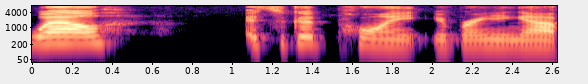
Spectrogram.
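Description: A woman with an American accent uses ordinary pitch variation. The very clean recording has a dry, close sound with no echo and a silent background. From Kentucky, small town on the Ohio River. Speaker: economist. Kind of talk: interview.

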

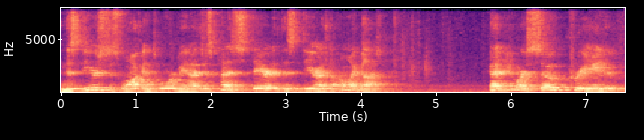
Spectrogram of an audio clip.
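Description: Strong room echo surrounds a man speaking at a moderate pace, his high pitch showing ordinary variation. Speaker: preacher. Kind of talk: sermon. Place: church. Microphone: camera far.

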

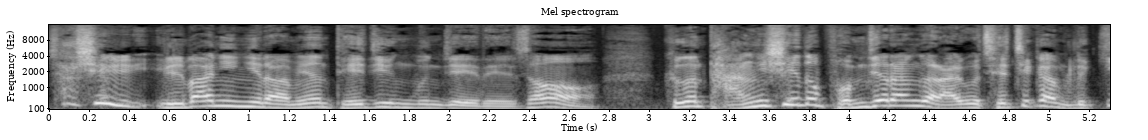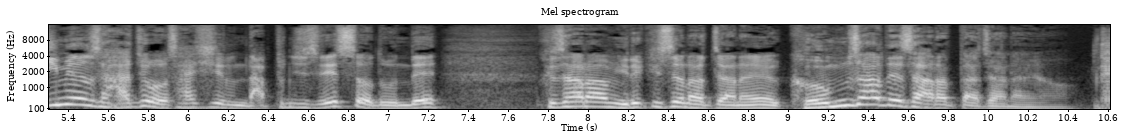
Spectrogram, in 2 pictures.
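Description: A man speaks in a high pitch at a fairly quick pace. His pitch swings very widely. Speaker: civic activist, head of a citizens' group. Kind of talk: casual studio interview. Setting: studio. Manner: laughs easily, self-deprecating.

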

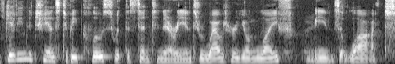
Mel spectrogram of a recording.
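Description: Over noticeable background noise, a woman talks in a very deep, low voice with lively intonation. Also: moderate pace. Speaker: TV news reporter. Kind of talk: TV news report narration.

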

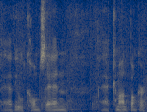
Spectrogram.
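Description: Over faint background noise, a man with a low, slightly mellow voice speaks at a fairly slow pace with little pitch movement.

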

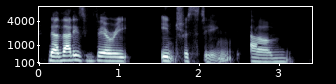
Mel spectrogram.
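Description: With an Australian accent, a woman speaks at a very deep, low pitch. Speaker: journalist moderating a panel. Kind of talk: moderated panel discussion. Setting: video call.

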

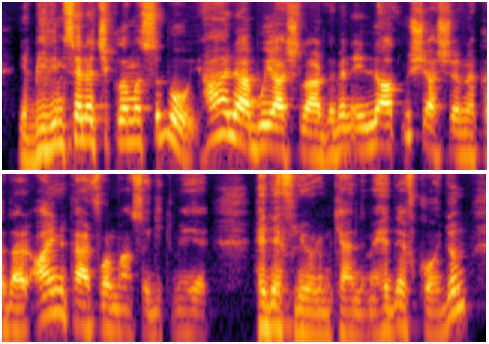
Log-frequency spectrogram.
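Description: An animated man's fairly high voice with vocal fry, very wide pitch swings and big swings in loudness, at a moderate pace with hardly any pauses, in a dry, close sound with no echo. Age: 40s. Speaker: fitness coach. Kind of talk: YouTube monologue.

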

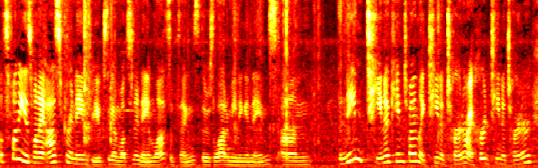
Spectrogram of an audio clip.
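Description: A woman speaking very fast with very wide swings in pitch over light background noise. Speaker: card reader. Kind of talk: casual tarot reading chat. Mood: warm, smiling, playful. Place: garden.

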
